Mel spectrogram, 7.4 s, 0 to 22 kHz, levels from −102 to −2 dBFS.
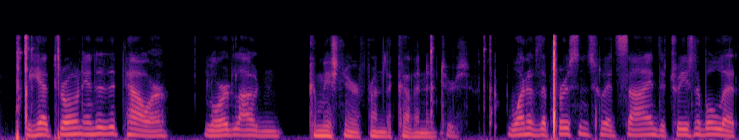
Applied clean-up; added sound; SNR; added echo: neural diffusion model UNIVERSE++.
